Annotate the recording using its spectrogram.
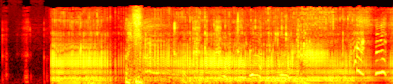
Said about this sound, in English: He's farting on his food. Just for good luck. That's he does have dirty underwear. Yes, yeah. And he's farting on the food that he's going to eat.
